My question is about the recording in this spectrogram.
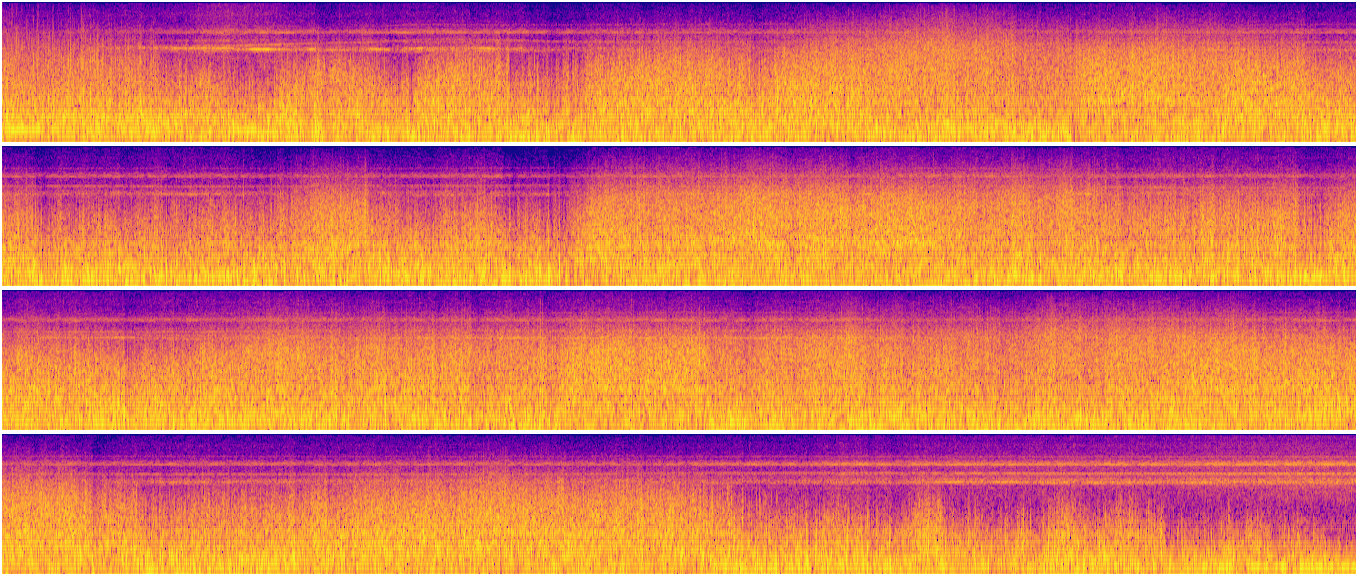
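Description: FPV quadcopter's brushless motors and propellers in fast flight, heard from the onboard camera: a steady rush of wind and prop wash over a motor whine that rises and falls in pitch with the throttle.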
